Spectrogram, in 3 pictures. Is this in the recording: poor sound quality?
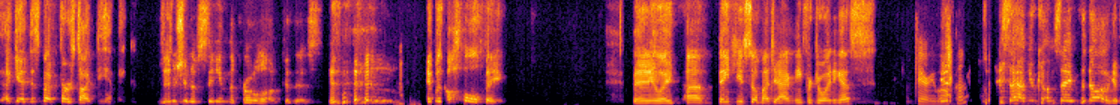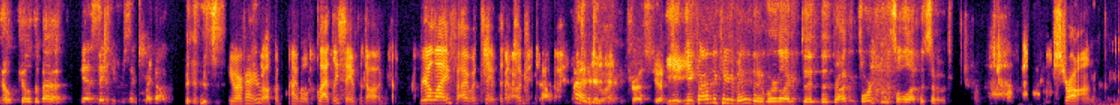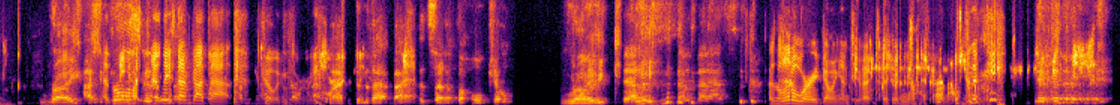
yes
